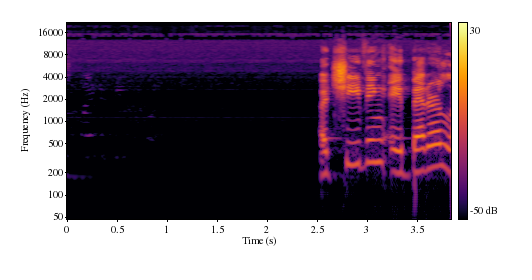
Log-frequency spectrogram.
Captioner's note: person speaking away from mic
